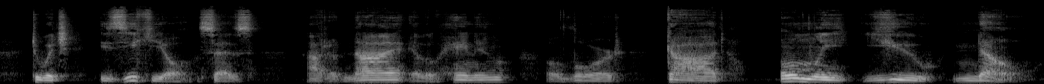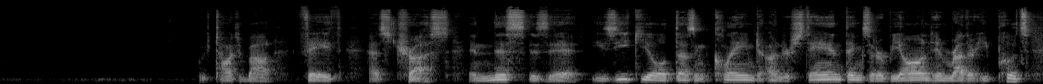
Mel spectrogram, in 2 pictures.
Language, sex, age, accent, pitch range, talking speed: English, male, 40-59, American, 90-130 Hz, 100 wpm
